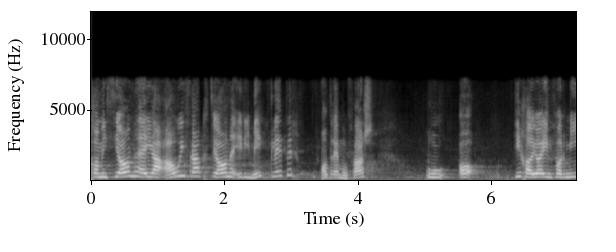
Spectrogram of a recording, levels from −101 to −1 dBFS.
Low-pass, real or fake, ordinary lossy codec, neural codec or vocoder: 7.2 kHz; fake; none; codec, 16 kHz, 4 kbps, X-Codec, HuBERT features, trained on general audio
